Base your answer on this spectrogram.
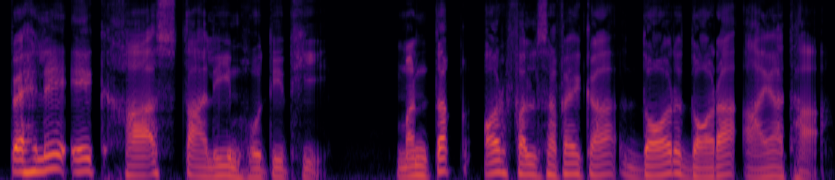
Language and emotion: Urdu, neutral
